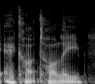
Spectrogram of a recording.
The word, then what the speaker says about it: Eckhart Tolle: It's by Echart Tol. Um that's how I pronounce it. It could be Echart Tully.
